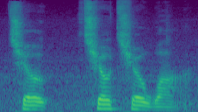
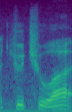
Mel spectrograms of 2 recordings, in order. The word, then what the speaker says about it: Chuchua: uh with Roxy I I always thought that it was cho cho choa that's how I pronounced it yeah it's kind of it's a weird one to pronounce it's um Chuchu yeah chuchua it's from from a it's from an Old Dutch children's song oh okay um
